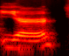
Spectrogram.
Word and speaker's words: Youre: Well, Jillian, it's pronounced Youre. I made it Youre with the Y-O-U-R-E, so it'd be easier to pronounce, at least close enough. But my actual last name is U-R-E. Pronounced your.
